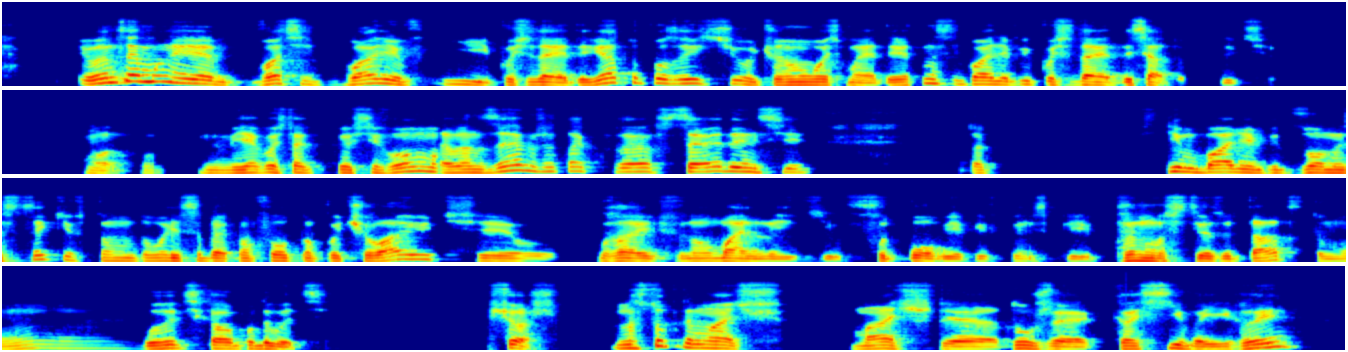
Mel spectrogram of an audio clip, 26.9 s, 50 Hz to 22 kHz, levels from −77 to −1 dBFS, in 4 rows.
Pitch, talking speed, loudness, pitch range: 140 Hz, 130 wpm, -17 LUFS, 125-165 Hz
